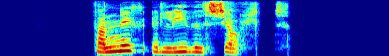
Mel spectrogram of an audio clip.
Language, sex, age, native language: Icelandic, female, 20-29, Icelandic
